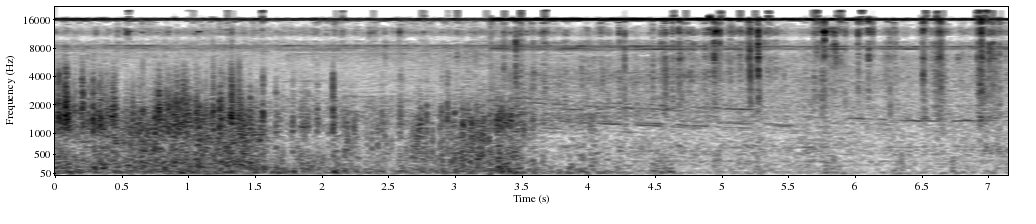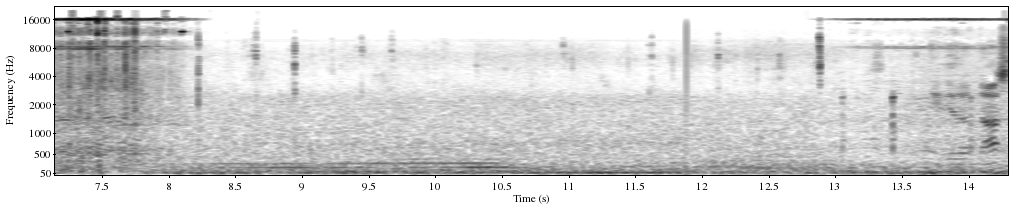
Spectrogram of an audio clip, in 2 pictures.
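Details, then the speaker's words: Veteran Abrams electric unicycle riding: wind rush fades into a fairly even knock, about four per second, heard mostly at low speed and when pushing against the shell; source not yet found. "knocking sound that you're hearing started happening i would say two miles into our trip i heard it but i was going kind of fast maybe 30 35 and it wasn't really there until we stopped"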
